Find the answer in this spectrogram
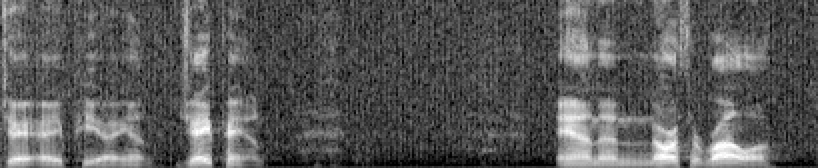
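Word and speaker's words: Japan: It's spelled J-A-P-A-N, J-Pan.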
